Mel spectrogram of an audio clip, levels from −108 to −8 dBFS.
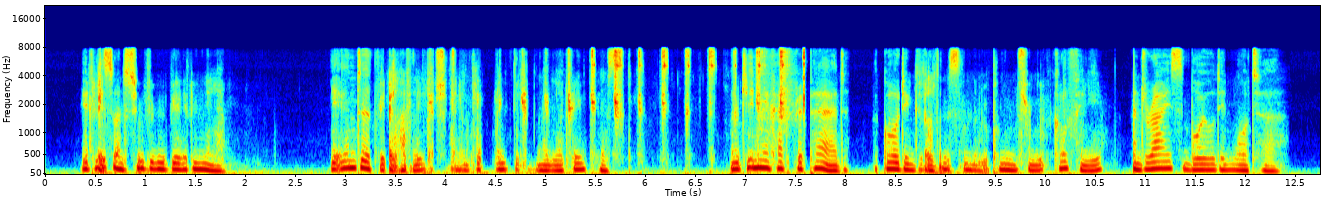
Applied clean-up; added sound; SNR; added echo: neural diffusion model UNIVERSE++.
